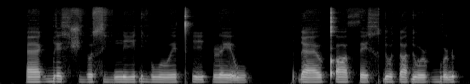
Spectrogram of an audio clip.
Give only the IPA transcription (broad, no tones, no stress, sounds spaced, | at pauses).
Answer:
æ ɡ͡b e x ʃ i̤ ʊ̯ s i̤ n̪ i ɗ i̤ w u ɪ̯ t̪ʰ i | ɭ e w | ɗ æ ʊ̯ kʼ ɒ θ e x ɗ u ɗ ɒ ɗ u ɭ ɡ͡b u ɳ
